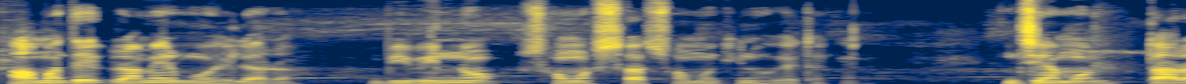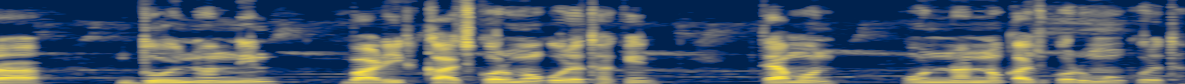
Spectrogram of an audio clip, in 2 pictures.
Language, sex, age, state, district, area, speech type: Bengali, male, 60+, West Bengal, Paschim Medinipur, rural, spontaneous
